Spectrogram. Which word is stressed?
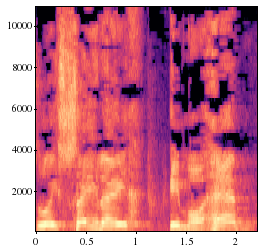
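imohem. The stress is on the word imohem.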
